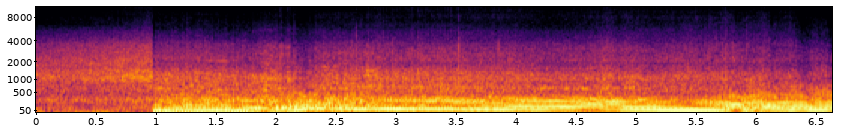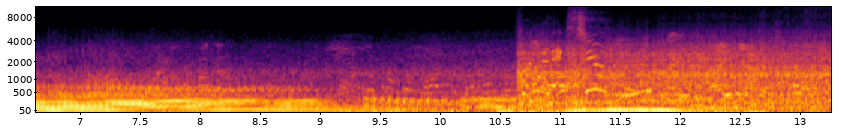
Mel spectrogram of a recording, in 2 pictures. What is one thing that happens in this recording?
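A car engine rumbles and revs nearby.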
